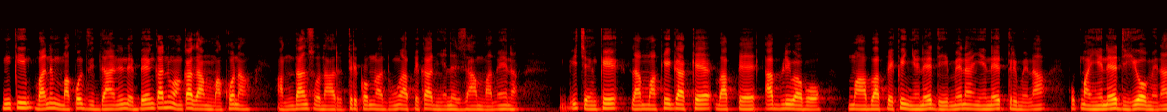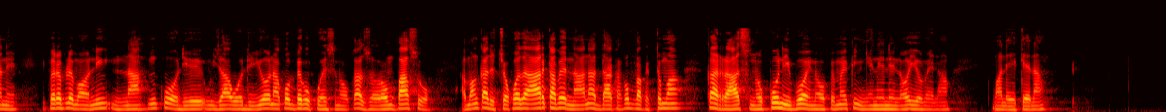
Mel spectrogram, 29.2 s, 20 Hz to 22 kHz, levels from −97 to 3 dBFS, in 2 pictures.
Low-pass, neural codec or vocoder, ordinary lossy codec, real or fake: none; codec, 16 kHz, 16 kbps, FunCodec, trained on Chinese and English, 50 frames a second; none; fake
